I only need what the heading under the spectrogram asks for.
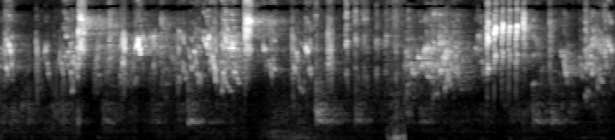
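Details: Breeding budgerigars making mating sounds: busy overlapping warbling and squawks with scratchy notes and rapid clicking bursts, a colony of birds chattering without pause.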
